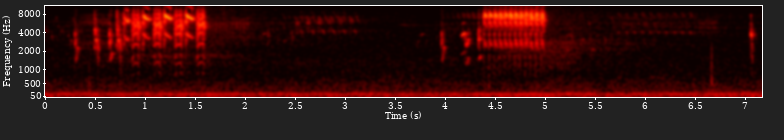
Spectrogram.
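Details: Marsh Wren at Arcata Marsh Bird Sanctuary in the morning: two song bursts, a rapid, high, rattling stutter and then a dense buzzy trill about three seconds later, over a faint low hum.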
